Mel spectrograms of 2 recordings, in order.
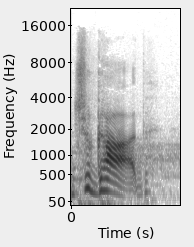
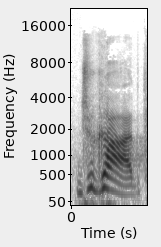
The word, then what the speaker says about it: jugaad: There is a word called jugaad. It's a Hindi word. Jugaad. Can you say it with me? Jugaad. J-U-G-A-A-D.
